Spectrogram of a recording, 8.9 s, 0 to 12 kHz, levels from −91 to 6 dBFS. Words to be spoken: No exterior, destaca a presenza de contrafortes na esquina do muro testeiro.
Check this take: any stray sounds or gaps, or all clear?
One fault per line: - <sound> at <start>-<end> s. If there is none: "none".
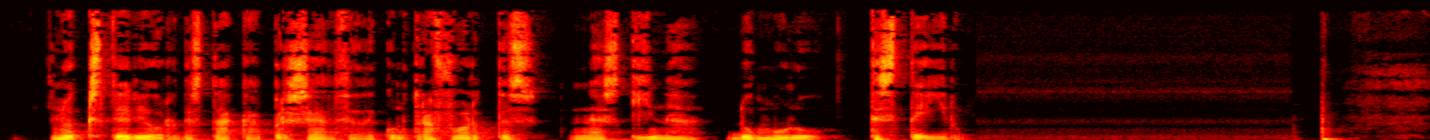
none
